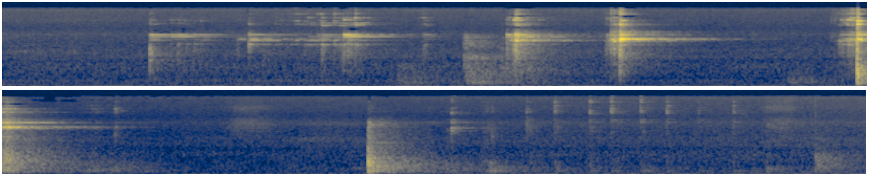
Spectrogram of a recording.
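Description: Small steel parts of a Bilstein car jack clinking as a pin is fitted through the headpiece on the threaded spindle: a series of sharp metallic clinks with a brief ring, the loudest about four seconds in, then a duller knock about six seconds in.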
